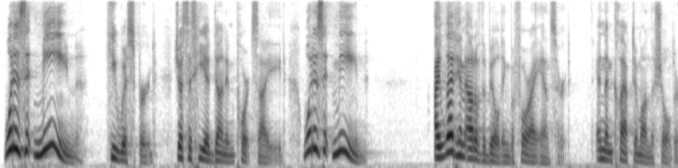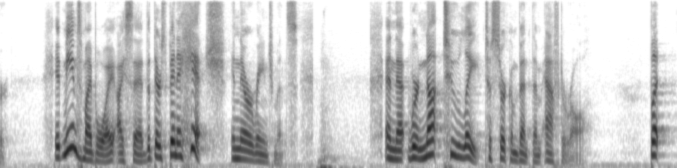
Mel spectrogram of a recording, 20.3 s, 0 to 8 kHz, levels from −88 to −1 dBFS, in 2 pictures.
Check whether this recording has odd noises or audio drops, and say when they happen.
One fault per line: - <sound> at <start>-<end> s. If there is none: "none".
- whoosh at 14.9-15.6 s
